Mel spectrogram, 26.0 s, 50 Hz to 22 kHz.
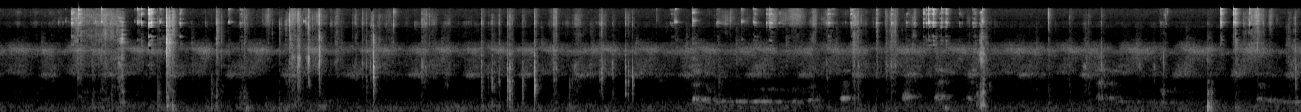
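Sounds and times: paper rustling: 5.7 - 7.6.

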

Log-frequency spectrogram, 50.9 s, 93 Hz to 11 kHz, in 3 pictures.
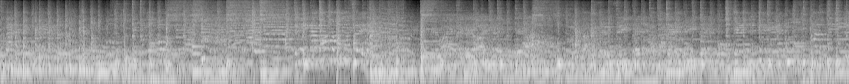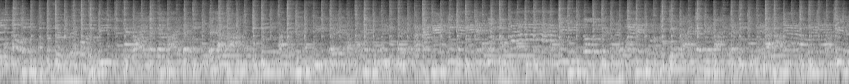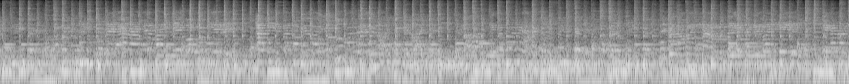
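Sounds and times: congas and timbales: 0.0 - 50.9
live salsa band playing: 0.0 - 50.9
singers at microphones: 8.4 - 17.3.

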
